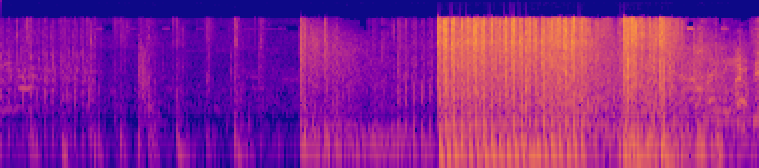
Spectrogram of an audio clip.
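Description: Rapid bursts of automatic gunfire from Modern Warfare II, sparse single shots at first, then loud, dense sustained firing close by, with a player's voice heard over it.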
